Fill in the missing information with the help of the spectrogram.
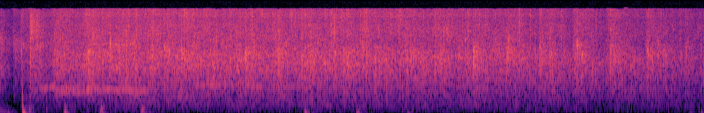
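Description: A church audience in Blästun claps together to welcome a member called to the front, a steady, dense wash of applause that holds at an even level for about seven seconds, with a few sharper individual claps standing out and no talking.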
